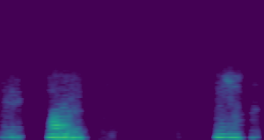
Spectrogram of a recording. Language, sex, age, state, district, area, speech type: Urdu, female, 45-60, Uttar Pradesh, Rampur, urban, conversation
